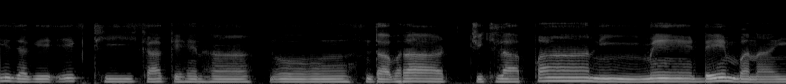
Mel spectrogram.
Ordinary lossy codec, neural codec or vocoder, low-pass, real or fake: AAC, 32 kbps; none; 7.2 kHz; real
